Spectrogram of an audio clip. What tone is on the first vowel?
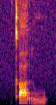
high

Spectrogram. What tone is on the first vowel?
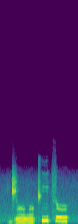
low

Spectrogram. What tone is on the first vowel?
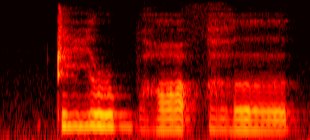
high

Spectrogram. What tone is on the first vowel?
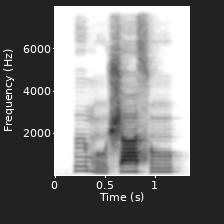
high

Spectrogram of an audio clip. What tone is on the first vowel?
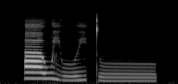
high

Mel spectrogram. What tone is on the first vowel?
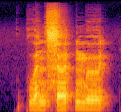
low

